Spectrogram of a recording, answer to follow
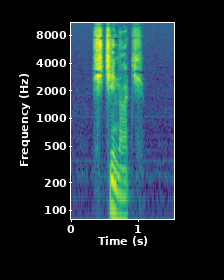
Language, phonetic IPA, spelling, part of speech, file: Polish, [ˈɕt͡ɕĩnat͡ɕ], ścinać, verb, Pl-ścinać.ogg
